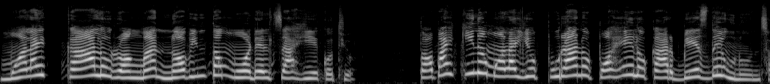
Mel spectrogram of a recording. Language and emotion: Nepali, angry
